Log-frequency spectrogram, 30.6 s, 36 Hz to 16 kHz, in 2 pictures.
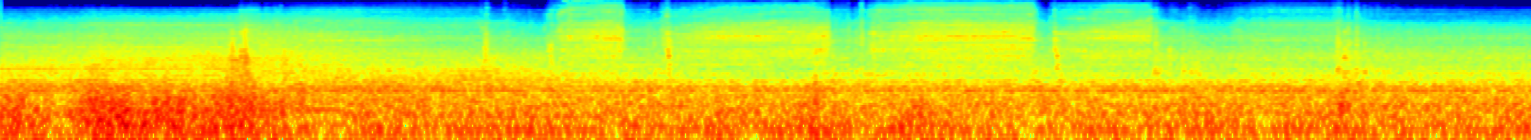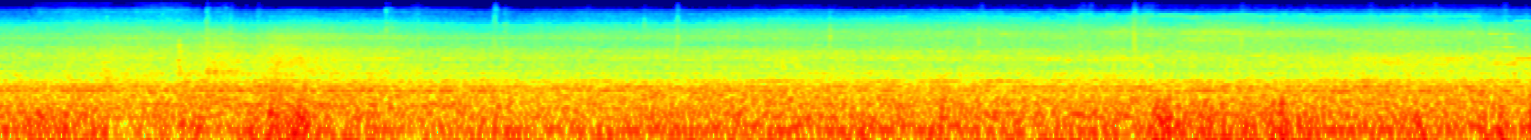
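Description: LIFT HERO CPD30 80V lithium-ion electric forklift driving and working its forks: a steady low rumble, with hissing bursts between about 5 and 12 seconds in.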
